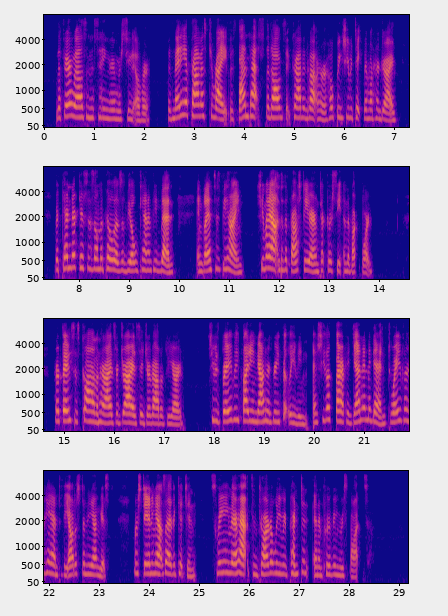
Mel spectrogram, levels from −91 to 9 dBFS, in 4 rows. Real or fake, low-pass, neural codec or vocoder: fake; 7.2 kHz; codec, 24 kHz, 3 kbps, HILCodec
